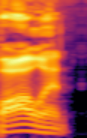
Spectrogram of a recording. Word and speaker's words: Balin: kit reveal for Lord Balin I know I pronounced it Bailon in the last video but it is pronounced Ballin uh so I'm correcting that for this time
